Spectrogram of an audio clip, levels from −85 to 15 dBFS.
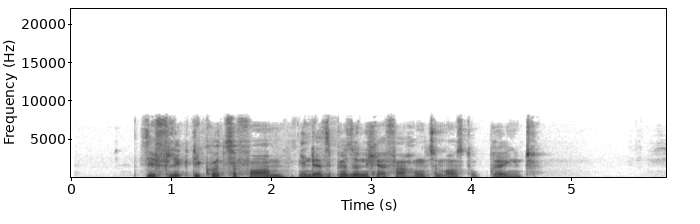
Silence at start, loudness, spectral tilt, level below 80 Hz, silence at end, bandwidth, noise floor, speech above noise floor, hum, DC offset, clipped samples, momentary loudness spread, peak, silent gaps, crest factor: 0.7 s; -19 LUFS; -4 dB/octave; -50 dBFS; 1.3 s; 8.6 kHz; -70 dBFS; 51 dB; none; under 0.1%; under 0.1%; 7 LU; -2 dBFS; none; 18 dB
